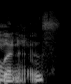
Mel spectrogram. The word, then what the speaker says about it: Lanez: It does not look like it's pronounced Lanez. – It does look like it's pronounced okay. Lanez.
